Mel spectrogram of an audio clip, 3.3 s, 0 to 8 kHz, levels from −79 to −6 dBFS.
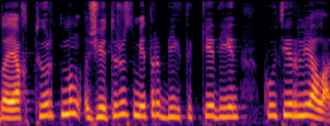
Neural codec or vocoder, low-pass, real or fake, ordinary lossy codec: none; none; real; none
